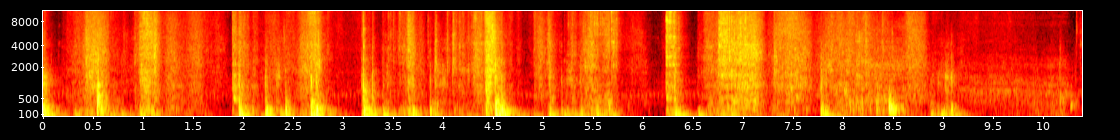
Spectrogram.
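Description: Folding knives and a canvas knife roll being handled on a tabletop: irregular fabric rubbing and scraping, with a few light knocks as the knives are moved.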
